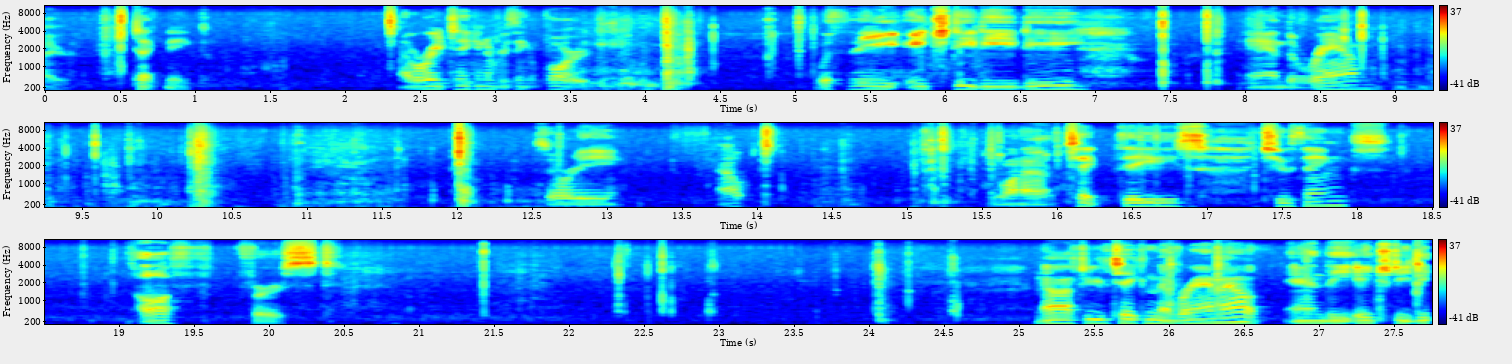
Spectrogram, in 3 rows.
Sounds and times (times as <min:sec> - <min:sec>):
Speech: 0:00.0 - 0:01.2, 0:02.4 - 0:03.8, 0:05.2 - 0:07.1, 0:08.0 - 0:09.0, 0:12.6 - 0:13.2, 0:13.8 - 0:14.2, 0:15.6 - 0:18.3, 0:19.1 - 0:20.6, 0:25.2 - 0:27.7.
